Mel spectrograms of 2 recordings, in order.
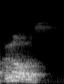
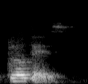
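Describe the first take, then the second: First: CLOTHES in one syllable, like "close"; alternative pronunciation. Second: CLOTHES in two syllables, clo-tes; learner's mispronunciation. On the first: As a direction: say "clothes" with no TH, just cloze. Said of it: "or clothes". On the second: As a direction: say "clothes" with a T and a sounded E. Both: Shown as a demonstration.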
